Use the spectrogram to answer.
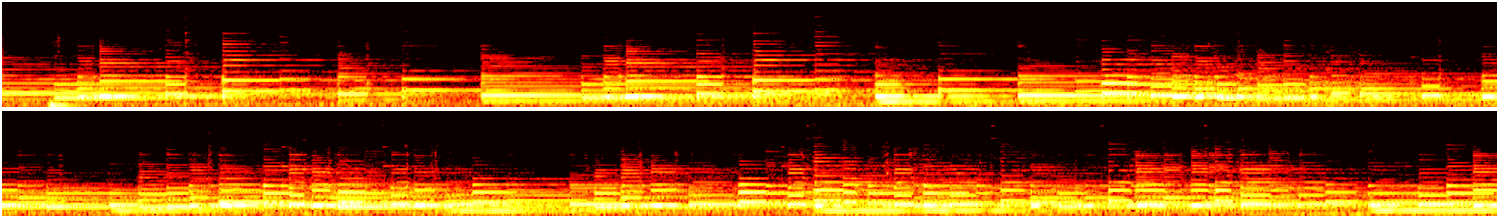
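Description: Music performed by a musician: a quiet, solo instrumental passage of many cleanly articulated notes over shifting low bass lines, flowing steadily for the full length with no voices.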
